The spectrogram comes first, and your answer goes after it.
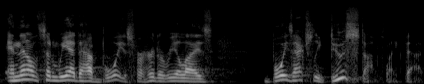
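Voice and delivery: ordinary talk, nothing marked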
